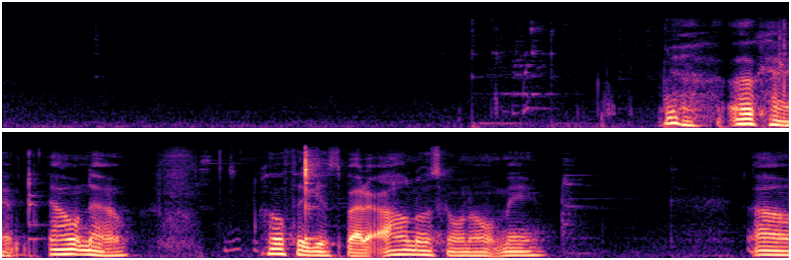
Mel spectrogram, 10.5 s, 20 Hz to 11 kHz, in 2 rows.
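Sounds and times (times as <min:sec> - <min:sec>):
glass clinking: 0:03.0 - 0:07.6, 0:08.9 - 0:09.6
speech: 0:04.4 - 0:08.9, 0:10.2 - 0:10.4.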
